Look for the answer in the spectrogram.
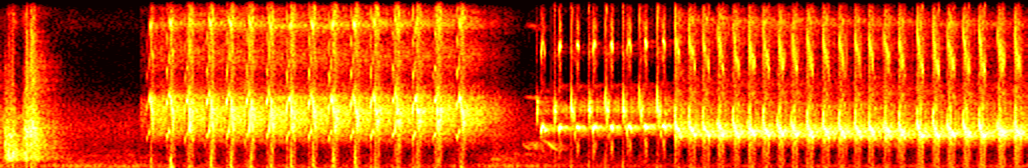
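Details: Song of a black-winged myna in full voice, played to stir other mynas into calling: a short rough note, then two long fast trains of high, metallic repeated pips, the second lower and steadier.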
